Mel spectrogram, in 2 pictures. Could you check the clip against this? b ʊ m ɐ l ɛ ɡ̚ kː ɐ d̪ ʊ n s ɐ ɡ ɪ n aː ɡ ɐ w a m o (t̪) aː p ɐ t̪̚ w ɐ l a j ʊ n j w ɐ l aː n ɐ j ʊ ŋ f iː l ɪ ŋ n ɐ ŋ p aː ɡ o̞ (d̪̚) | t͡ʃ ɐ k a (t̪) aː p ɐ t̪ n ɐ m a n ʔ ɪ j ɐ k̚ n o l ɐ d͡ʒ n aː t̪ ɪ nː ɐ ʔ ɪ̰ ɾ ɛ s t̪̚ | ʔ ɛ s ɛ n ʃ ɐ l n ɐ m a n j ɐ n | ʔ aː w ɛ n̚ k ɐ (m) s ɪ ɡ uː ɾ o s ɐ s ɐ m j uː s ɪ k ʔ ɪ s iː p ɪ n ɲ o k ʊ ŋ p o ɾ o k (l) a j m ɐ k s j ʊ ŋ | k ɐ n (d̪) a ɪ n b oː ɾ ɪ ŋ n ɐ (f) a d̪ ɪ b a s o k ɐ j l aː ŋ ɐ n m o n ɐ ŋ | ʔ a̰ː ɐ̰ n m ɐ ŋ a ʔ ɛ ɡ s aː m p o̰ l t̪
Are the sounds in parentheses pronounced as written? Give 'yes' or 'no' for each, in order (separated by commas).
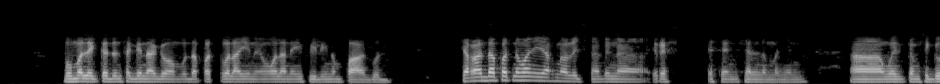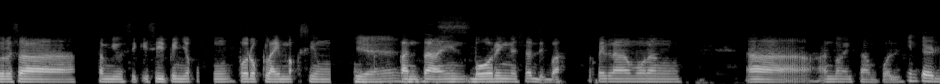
no, yes, no, yes, yes, no, no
